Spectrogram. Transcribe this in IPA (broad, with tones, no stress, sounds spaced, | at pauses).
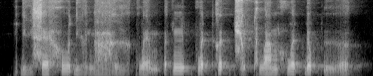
ɗ i̤˨˩ s ɛ˧ h u˧ ɗ i̤˨˩ ə̯ n a̤ː˨˩ ɣ ɨ̤˨˩ ə̯ k w ɛ̰˧˨ m ʔ | ɲ ə˦˥ p̚ h w ə˦˥ t̚ k ə˦˥ t̚ t͡ɕ o˨˩ t̚ k w a˨˦ m h w ə˦˥ t̚ ɗ ə˦˥ p̚ ʔ ɨ˧˩˨ ə̯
